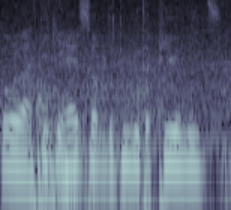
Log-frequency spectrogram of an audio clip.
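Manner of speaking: high, loud, fast mock Australian show voice; hammed-up Australian tv host; tv show impression. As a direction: rattle it off like a tv show character. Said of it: "something from the Big Les show where it's like".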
